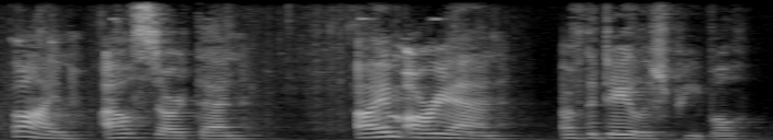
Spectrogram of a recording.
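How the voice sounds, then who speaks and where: A woman's voice: on the low side, unhurried, fairly bright tone, slight background noise. An actress playing a proud, guarded young elven woman in a fantasy game, speaking earnestly and formally. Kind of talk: scripted fantasy game dialogue.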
